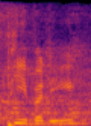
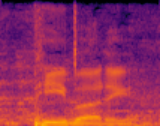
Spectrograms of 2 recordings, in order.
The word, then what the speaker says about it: Peabody: It's spelled P-E-E-B-U-D-D-Y is how it sounds. – Yes, Peabody. That's the one. – Peabody.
